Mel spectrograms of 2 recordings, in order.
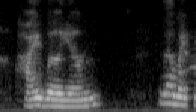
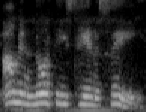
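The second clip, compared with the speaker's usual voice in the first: slow, higher-pitched Southern drawl; attempted Southern accent; 6 semitones higher, slower than usual. Shown as a demonstration. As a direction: stretch the vowels in a put-on Southern accent. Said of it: "I cannot do these Southern accents".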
